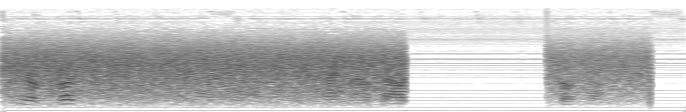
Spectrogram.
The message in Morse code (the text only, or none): none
